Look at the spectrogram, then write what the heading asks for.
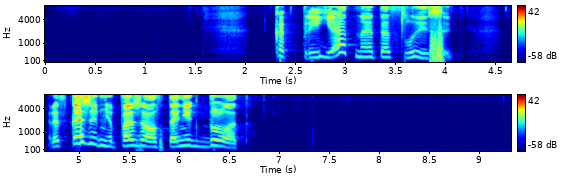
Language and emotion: Russian, positive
